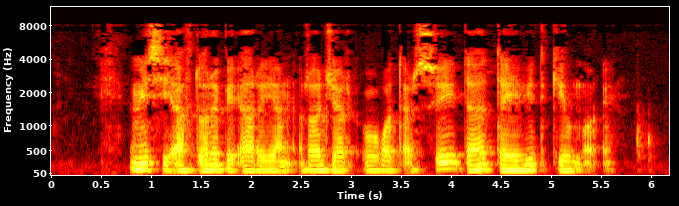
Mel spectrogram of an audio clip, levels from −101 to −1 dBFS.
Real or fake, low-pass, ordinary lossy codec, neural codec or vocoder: real; 10.8 kHz; MP3, 32 kbps; none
